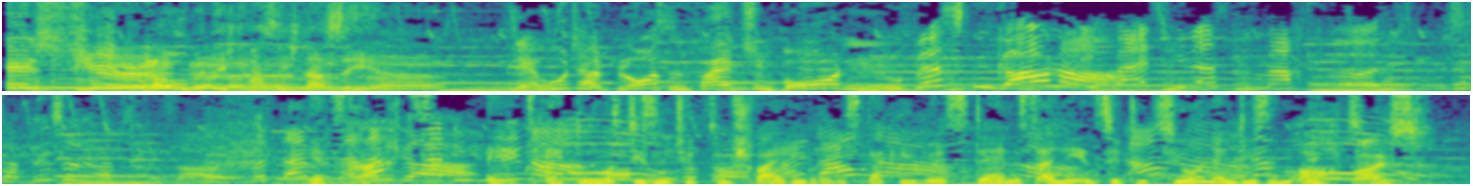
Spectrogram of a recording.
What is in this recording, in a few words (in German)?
Kinder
